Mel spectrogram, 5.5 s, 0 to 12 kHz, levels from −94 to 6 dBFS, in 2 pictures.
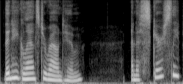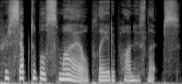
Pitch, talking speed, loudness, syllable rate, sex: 205 Hz, 155 wpm, -19 LUFS, 5.0 syllables/s, female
